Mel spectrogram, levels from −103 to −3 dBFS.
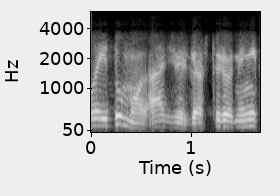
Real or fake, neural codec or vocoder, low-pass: real; none; 5.4 kHz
